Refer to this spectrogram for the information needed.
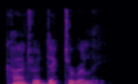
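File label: "contradictorily", British English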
